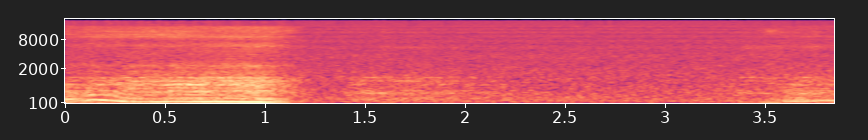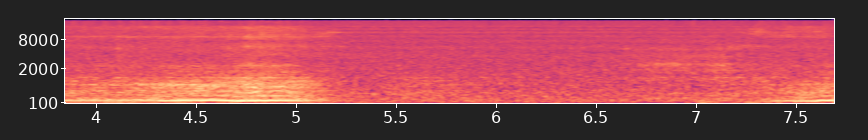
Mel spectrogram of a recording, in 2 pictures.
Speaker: Yeah, stop snoring.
